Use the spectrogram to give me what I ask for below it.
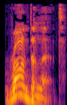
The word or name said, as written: rondelet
